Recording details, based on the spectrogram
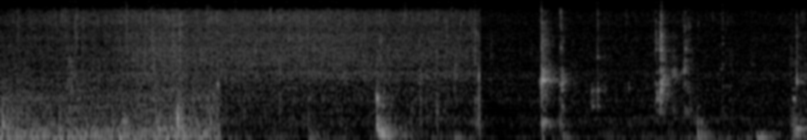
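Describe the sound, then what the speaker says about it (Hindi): Onions with garlic-ginger paste fry in a little oil with a faint, continuous hiss. Occasional sharp clicks from stirring rise above the sizzle, heard alone at low volume. "सबसे पहले हमने उस थोड़े से ऑयल में प्याज को फ्राई कर लेना है"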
